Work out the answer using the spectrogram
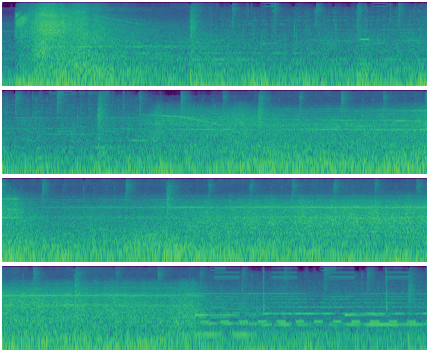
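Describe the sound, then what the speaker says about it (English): A fixed-wing aircraft roars overhead in the video game Metal Gear Solid Snake Eater, a loud sustained engine rumble with a rising whine that sweeps past, joined briefly by a soft whoosh before a steady tone takes over. "Unidentified aircraft detected."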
